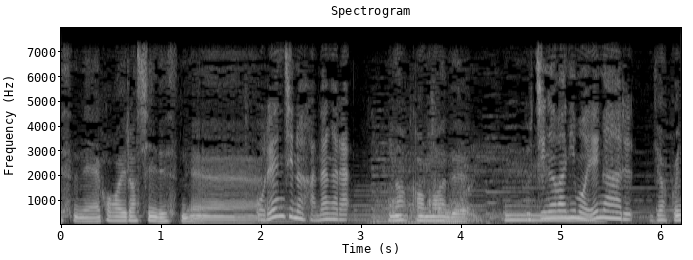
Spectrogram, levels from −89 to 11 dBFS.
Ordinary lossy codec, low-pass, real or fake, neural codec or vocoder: none; 7.2 kHz; real; none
